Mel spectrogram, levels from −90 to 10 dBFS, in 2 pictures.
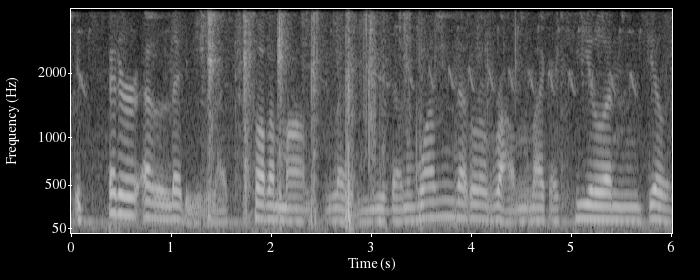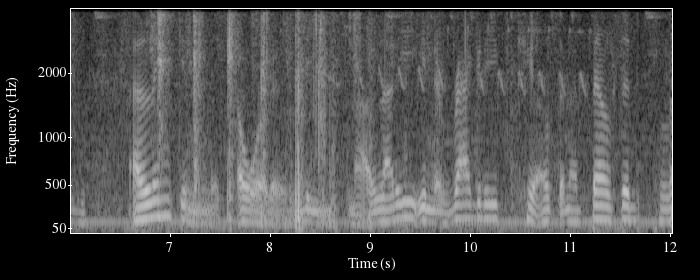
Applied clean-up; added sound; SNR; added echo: none; Run; 7 dB; none.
